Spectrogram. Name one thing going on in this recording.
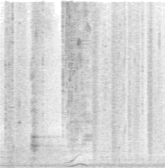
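A small robot chirps with a rising, warbling beep.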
